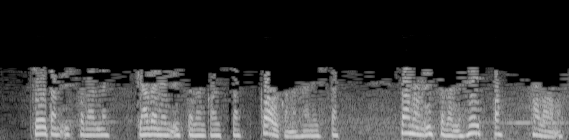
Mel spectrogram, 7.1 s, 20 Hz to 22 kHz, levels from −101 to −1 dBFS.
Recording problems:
garbled, watery; badly; nothing above 3 kHz
distortion; slight; 10 dB below the speech
train or aircraft noise; noticeable; throughout; 20 dB below the speech

